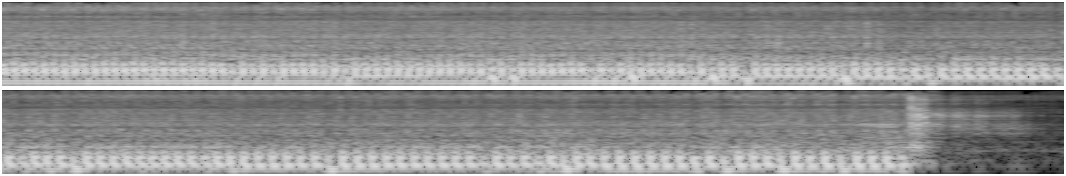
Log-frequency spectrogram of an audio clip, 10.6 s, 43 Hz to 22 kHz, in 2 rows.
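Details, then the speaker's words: 125 or 250 cc motorcycle that had been stalling at idle, after the idle was turned up slightly: quick, even single-cylinder pulses holding steady, a clean idle in the 1500–2000 rpm range. "this one's idling perfectly now"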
